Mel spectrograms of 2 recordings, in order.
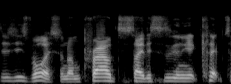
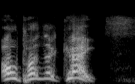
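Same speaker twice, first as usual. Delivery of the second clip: bad put-on monster voice, higher; 10 semitones higher than usual. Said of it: "I can't really do that well".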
